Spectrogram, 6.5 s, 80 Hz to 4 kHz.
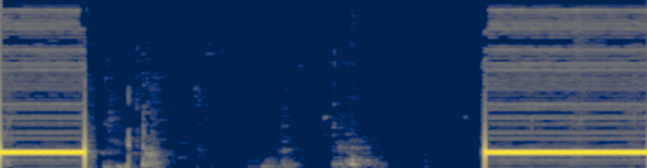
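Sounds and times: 
telephone call ringback tone: 0.0s - 0.9s, 4.8s - 6.4s.

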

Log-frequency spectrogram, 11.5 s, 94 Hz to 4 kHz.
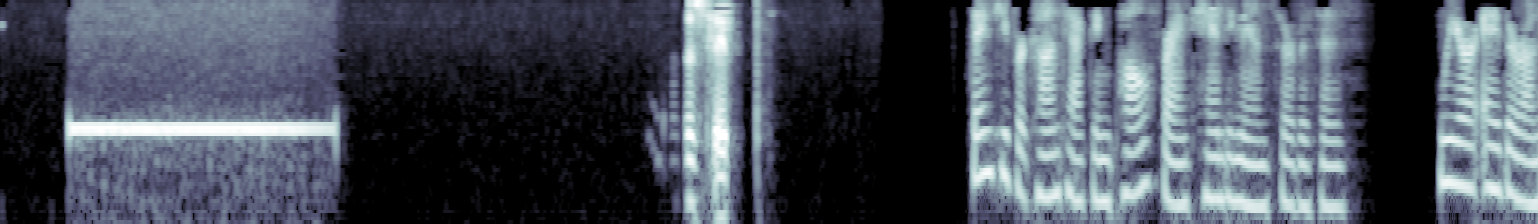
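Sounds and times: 
telephone ringing with electronic tone: 0.5s - 2.6s
speech: 5.1s - 5.7s, 7.3s - 10.2s, 10.8s - 11.5s.

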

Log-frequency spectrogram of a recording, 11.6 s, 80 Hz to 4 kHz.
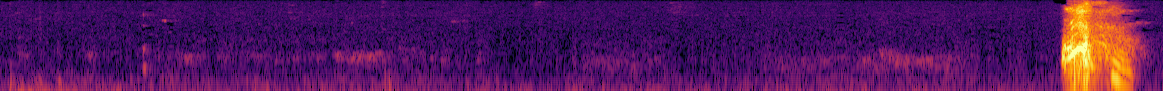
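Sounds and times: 
person sneezing: 10.6s - 11.4s.

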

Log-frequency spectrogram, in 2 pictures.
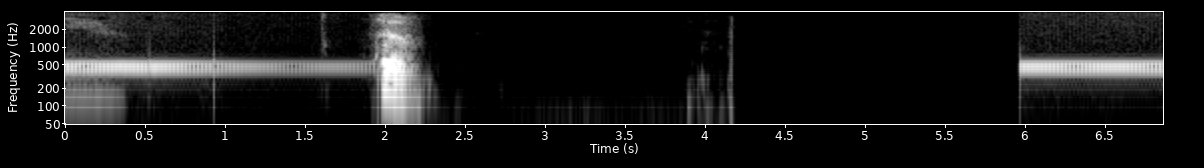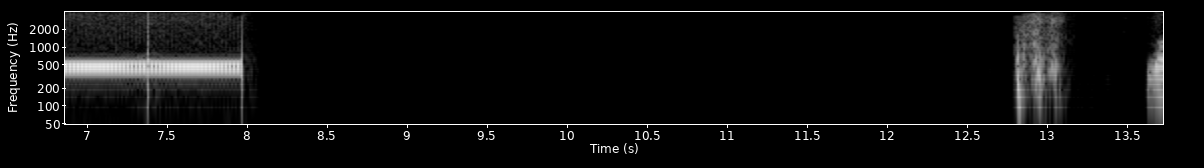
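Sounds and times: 
electronic phone ringing tone heard down a phone line: 0.0s - 2.0s, 6.0s - 8.0s
speech: 2.0s - 2.3s.

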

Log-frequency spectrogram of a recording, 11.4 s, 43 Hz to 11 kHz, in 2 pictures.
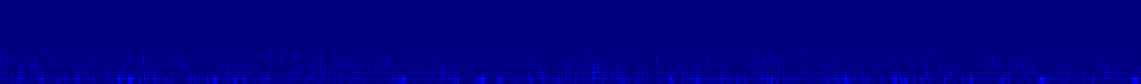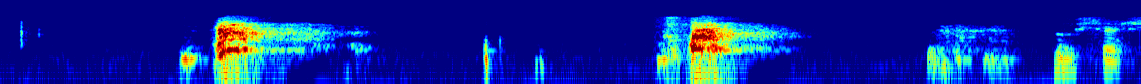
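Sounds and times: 
dog barking: 6.6s - 7.6s, 9.0s - 9.8s.

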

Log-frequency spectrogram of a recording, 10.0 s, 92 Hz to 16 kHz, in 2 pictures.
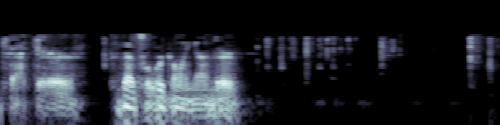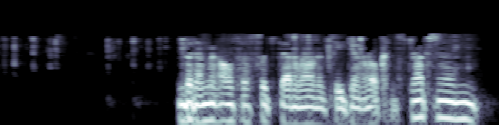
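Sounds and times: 
speech: 1.2s - 2.5s, 6.8s - 9.8s
typing on a computer keyboard: 2.5s - 4.1s, 4.7s - 6.8s, 7.7s - 8.9s.

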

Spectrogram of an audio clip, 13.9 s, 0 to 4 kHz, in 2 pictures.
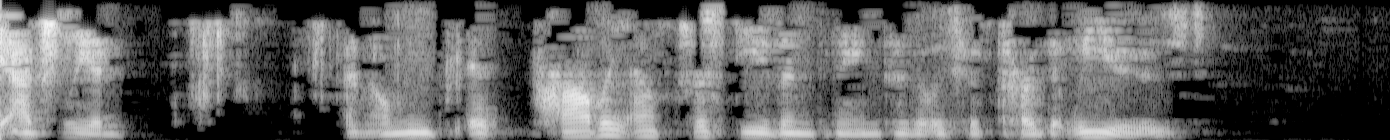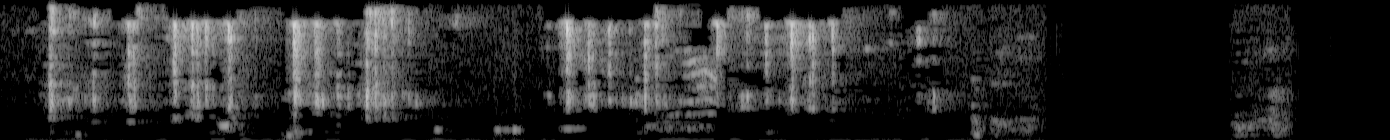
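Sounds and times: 
speech: 0.0s - 0.7s, 1.7s - 6.0s
typing on a computer keyboard during a phone call: 0.9s - 1.7s, 7.2s - 11.7s.

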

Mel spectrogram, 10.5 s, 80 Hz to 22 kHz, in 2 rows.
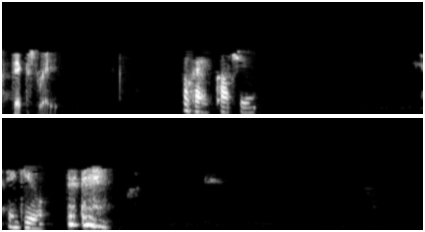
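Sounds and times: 
speech: 0.1s - 0.7s, 2.3s - 3.3s, 5.3s - 6.7s
person coughing: 6.1s - 6.6s.

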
